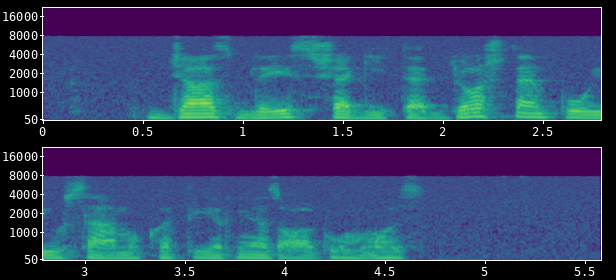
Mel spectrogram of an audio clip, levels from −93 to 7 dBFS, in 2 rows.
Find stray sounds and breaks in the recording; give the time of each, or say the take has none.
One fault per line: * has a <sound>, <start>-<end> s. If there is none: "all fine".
all fine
